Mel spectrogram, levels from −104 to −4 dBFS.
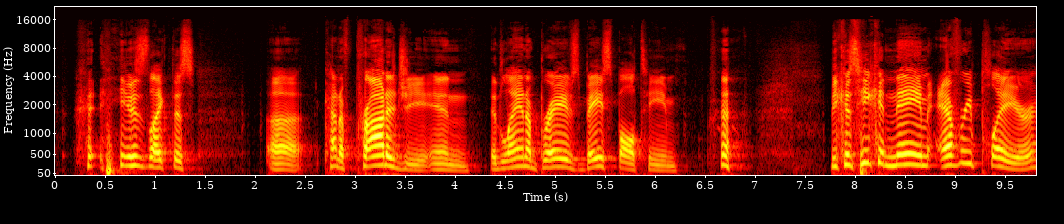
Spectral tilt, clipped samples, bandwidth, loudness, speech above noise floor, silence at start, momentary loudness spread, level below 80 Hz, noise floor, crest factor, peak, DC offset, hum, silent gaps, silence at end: -4 dB/octave; under 0.1%; 15.5 kHz; -27 LUFS; 47 dB; 0.3 s; 15 LU; -56 dBFS; -74 dBFS; 22 dB; -6 dBFS; under 0.1%; none; none; 0 s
